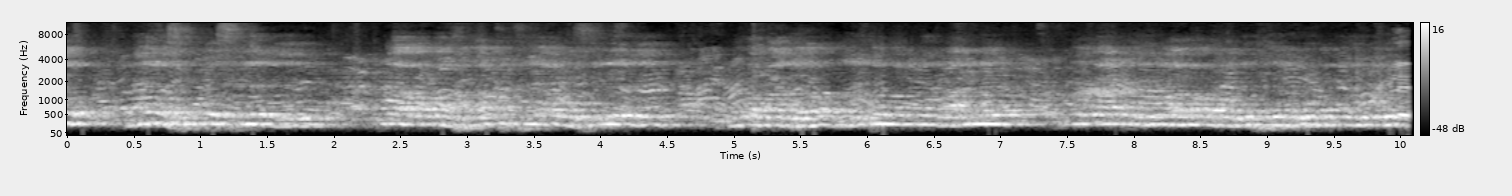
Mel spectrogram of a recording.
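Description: A crowd of women and men chatter all around in a busy room.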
